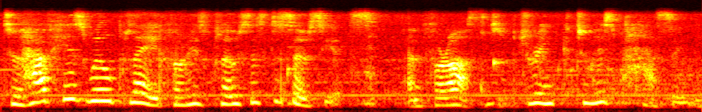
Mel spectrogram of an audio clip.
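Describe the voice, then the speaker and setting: A woman's voice: on the high side, lively intonation, normal speed, heavy background noise, close to an everyday voice. A woman playing a cool, poised young crime heiress in a video game, speaking formally and with composure. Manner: formal, composed, smoothly aloof. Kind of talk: video game cutscene acting. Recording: dull game audio under music.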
